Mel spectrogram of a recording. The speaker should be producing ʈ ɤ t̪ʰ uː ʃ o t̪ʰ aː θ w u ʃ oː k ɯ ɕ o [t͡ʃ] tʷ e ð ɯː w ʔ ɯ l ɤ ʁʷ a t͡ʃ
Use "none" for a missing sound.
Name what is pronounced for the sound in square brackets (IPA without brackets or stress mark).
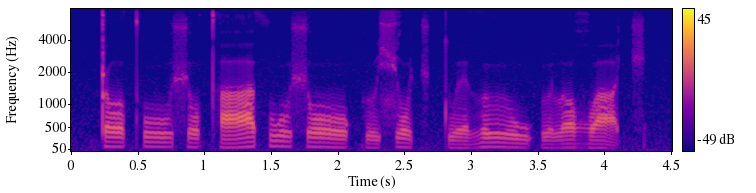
t͡ʃ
